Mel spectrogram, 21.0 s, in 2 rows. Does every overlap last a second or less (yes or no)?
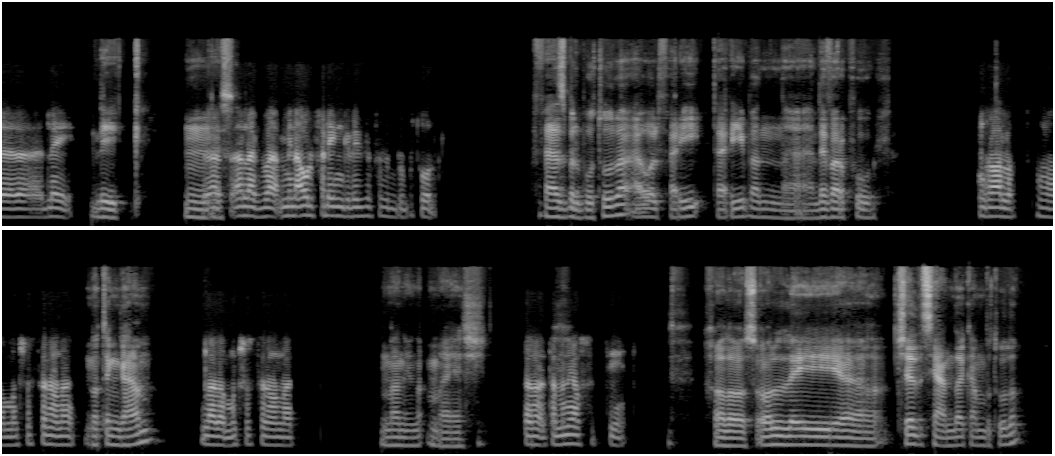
yes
